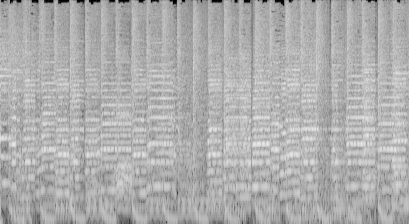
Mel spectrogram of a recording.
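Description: Piano accordion (Bugari) playing a lively instrumental solo over a band backing with a steady drum beat.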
